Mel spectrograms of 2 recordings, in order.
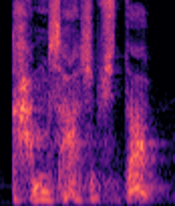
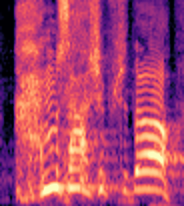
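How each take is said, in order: First: Soft, almost unvoiced "감사하십시다"; breathy hushed "감사하십시다"; quiet exhortation. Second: Slow, ringing "감사하십시다"; stretched proclaiming "감사하십시다"; loud exhortation. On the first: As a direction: murmur "감사하십시다" to yourself. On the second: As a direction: call out "감사하십시다" to the church. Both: Shown as a demonstration.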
